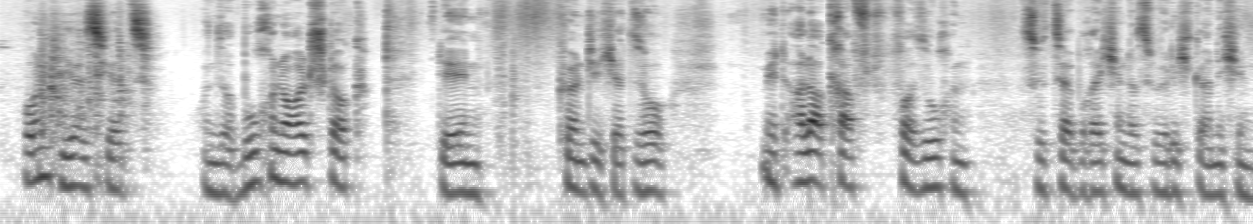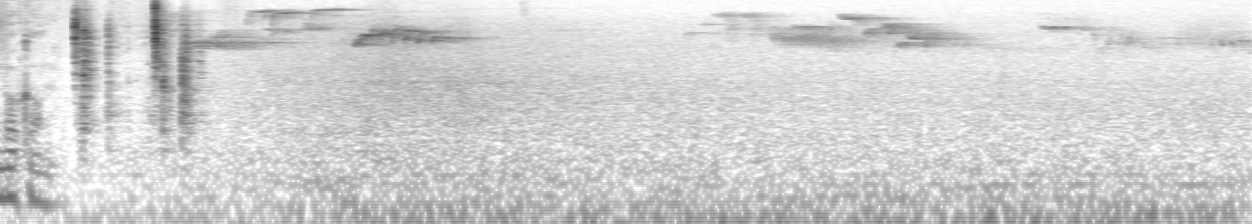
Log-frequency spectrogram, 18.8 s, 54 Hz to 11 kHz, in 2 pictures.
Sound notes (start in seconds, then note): 12.4 cheerful birdsong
